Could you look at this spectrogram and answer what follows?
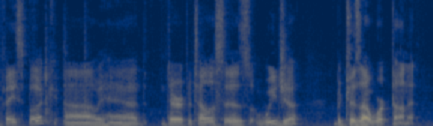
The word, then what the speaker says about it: Ouija: It's Ouija. – It's... French for yes and German for yes.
